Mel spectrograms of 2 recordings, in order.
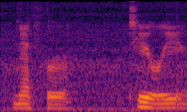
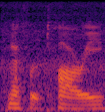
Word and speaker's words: Nefertari: So Nefertiri, or Nefertari, depending on how you say it.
